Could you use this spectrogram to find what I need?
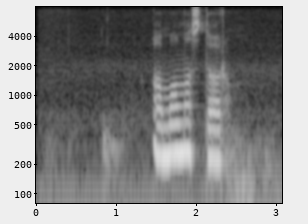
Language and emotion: Russian, neutral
